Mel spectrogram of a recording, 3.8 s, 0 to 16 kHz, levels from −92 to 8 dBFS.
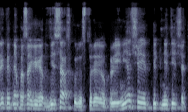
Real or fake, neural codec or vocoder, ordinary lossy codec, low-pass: real; none; MP3, 96 kbps; 14.4 kHz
